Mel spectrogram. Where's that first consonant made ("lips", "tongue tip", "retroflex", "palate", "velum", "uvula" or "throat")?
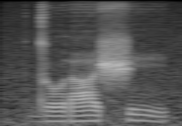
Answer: tongue tip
